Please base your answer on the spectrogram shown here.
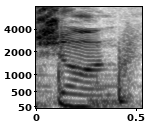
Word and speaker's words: Jean: My name is Sean, spelled like. If you don't know that, you must be new, and welcome. If you already know that, then way to go. Either you speak French or you've been here.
